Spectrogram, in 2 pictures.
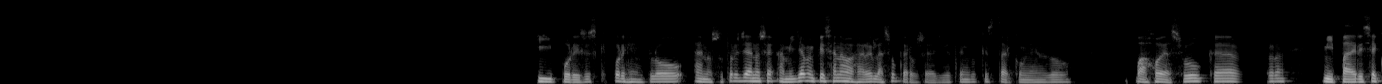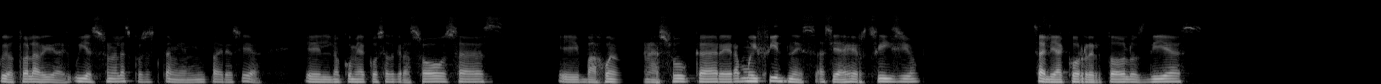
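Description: A listener will find nothing technically wrong in this speech recording at any point.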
